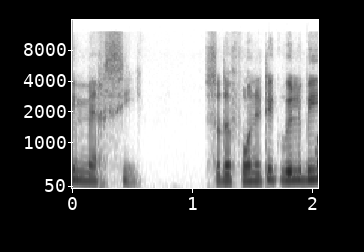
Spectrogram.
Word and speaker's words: merci: It won't be mercy as we have in English. Okay. It will be merci.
